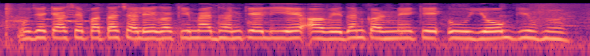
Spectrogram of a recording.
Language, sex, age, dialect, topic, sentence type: Hindi, female, 18-24, Hindustani Malvi Khadi Boli, banking, statement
